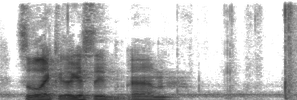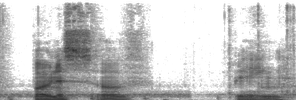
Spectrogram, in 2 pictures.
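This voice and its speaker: Very slow and very deep, a man speaks in a low voice with an Australian accent. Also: long, frequent pauses, big swings in loudness. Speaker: trading card YouTuber. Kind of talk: unboxing video. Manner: hesitant, many fillers.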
